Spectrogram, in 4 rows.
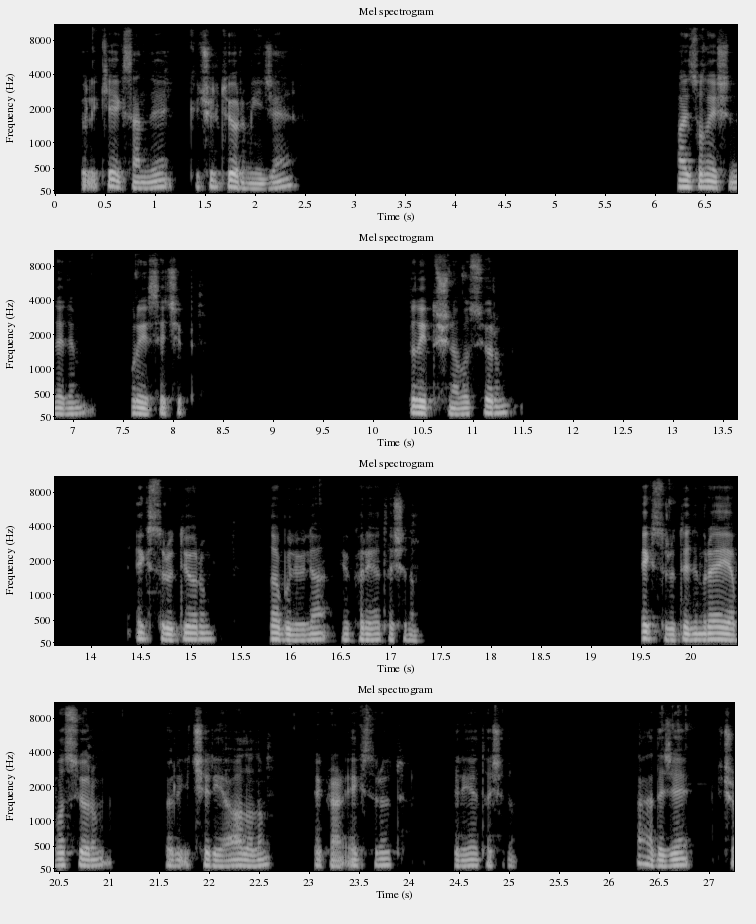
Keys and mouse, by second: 0.2 click, 5.6 ctrl+1, 6.3 right click, 7.1 click, 10.2 Delete, 10.6 right click, 11.2 click, 11.7 ctrl+1, 12.4 w, 13.9 click, 15.3 w, 16.2 click, 19.6 click, 20.0 r, 21.0 click, 23.4 click, 23.9 w, 24.8 click, 26.0 right click, 26.4 click.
